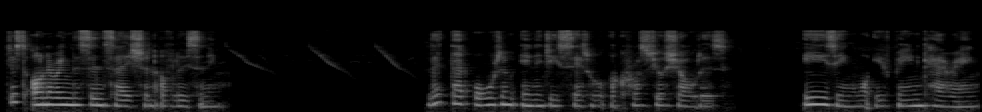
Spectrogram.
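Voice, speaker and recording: A woman guiding a scripted meditation in a gentle, soothing, unhurried manner. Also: fairly low pitch, fairly even intonation. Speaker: meditation guide. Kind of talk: scripted guided meditation narration.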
